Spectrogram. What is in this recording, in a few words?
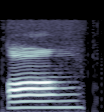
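"ang" Chinese, first tone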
